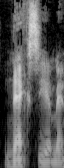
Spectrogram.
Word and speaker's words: NXIVM: But if you look for Allison Mack in Nexium, and it's spelled NXIVM,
